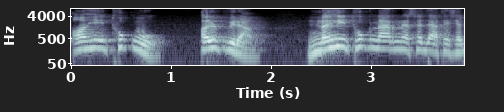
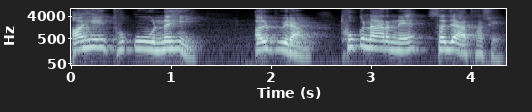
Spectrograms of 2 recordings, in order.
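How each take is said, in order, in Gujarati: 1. અલ્પ વિરામ શબ્દ 'thukvu' પછી આવે છે. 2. અલ્પ વિરામ શબ્દ 'nahi' પછી આવે છે. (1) "અહીં થૂકવું અલ્પ વિરામ, નહીં થૂકનારને સજા થશે. જો અર્થનો અનર્થ થઈ ગયો" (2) "હું એમ કહું કે અહીં થૂકવું નહીં અલ્પ વિરામ"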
